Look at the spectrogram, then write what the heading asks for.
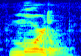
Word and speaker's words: mortal: So in here, mortal, that's okay. Mortal with a D, okay? Mortal. Practice both. You decide.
